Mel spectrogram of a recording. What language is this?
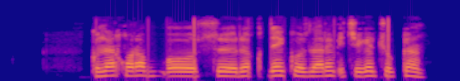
Uzbek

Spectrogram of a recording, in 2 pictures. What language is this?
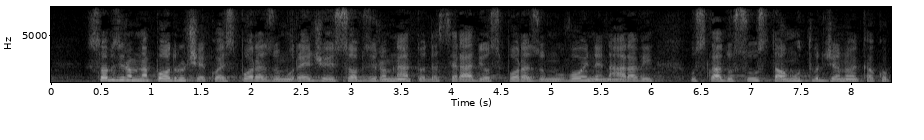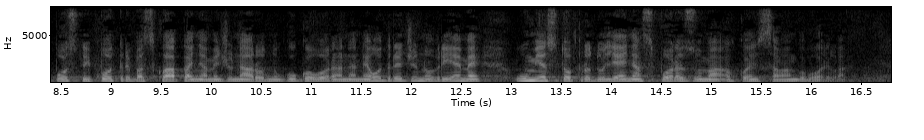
Croatian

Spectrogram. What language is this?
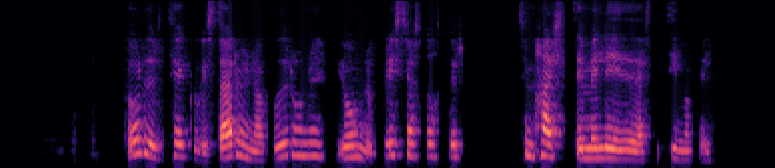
Icelandic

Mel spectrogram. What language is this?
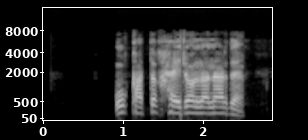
Uzbek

